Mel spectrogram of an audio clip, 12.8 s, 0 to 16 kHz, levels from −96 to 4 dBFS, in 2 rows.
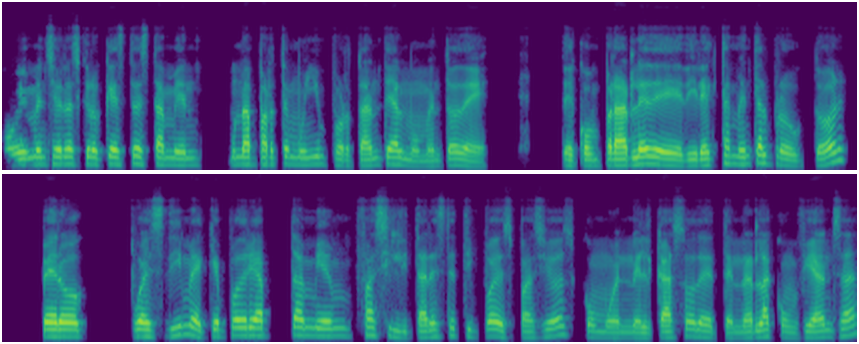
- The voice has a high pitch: No, medium, 145 Hz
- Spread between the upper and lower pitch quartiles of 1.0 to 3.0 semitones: No, average, 3.6 semitones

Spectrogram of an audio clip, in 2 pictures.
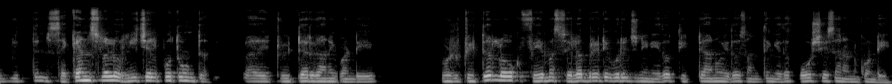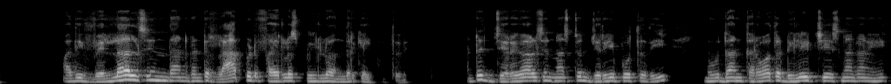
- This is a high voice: No, medium, 150 Hz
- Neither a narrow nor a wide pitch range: Yes, average, 3.4 semitones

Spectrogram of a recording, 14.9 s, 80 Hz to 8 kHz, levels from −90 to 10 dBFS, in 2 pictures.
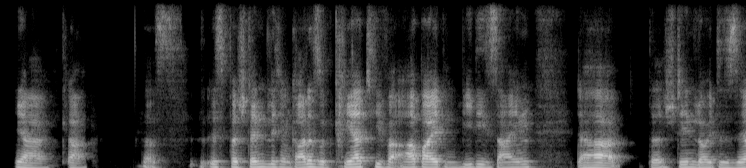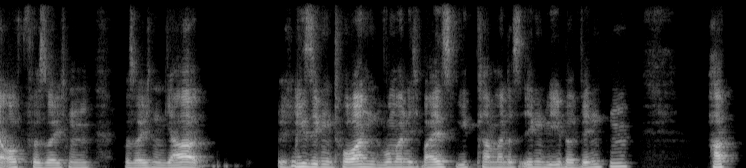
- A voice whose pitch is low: Yes, low, 130 Hz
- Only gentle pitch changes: Yes, narrow, 2.0 semitones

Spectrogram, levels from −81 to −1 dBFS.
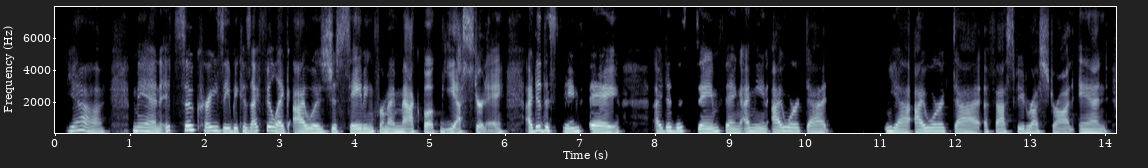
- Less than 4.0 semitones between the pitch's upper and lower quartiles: Yes, average, 3.5 semitones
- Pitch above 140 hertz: Yes, medium, 185 Hz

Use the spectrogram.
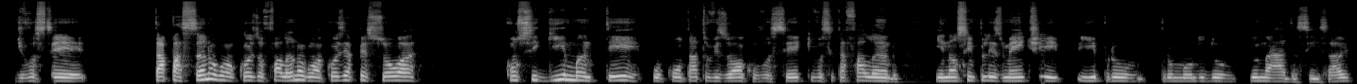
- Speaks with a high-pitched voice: No, medium, 165 Hz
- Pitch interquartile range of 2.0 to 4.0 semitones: Yes, average, 2.8 semitones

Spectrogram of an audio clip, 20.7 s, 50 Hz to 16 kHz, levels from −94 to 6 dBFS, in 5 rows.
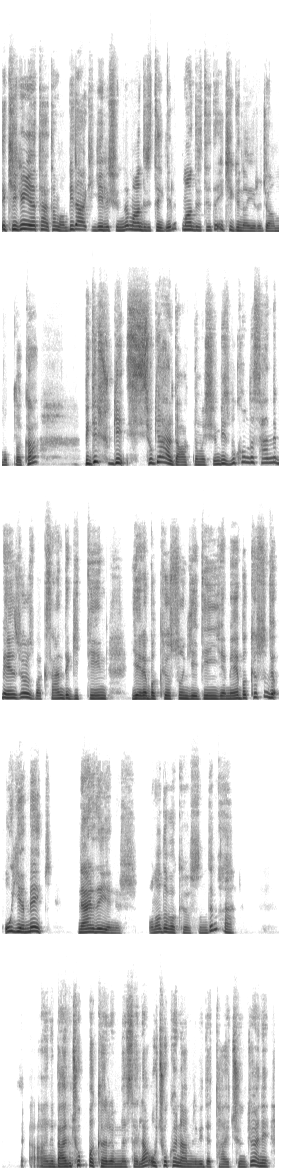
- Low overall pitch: No, high, 210 Hz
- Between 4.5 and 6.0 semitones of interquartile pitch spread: Yes, wide, 5.4 semitones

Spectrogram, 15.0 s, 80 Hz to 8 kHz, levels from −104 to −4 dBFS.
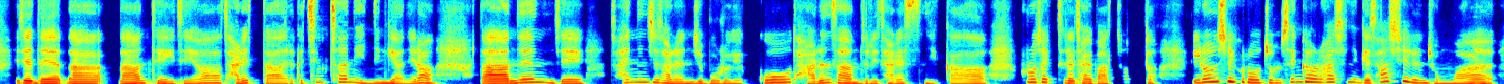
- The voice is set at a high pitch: Yes, high, 210 Hz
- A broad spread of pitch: Yes, wide, 7.7 semitones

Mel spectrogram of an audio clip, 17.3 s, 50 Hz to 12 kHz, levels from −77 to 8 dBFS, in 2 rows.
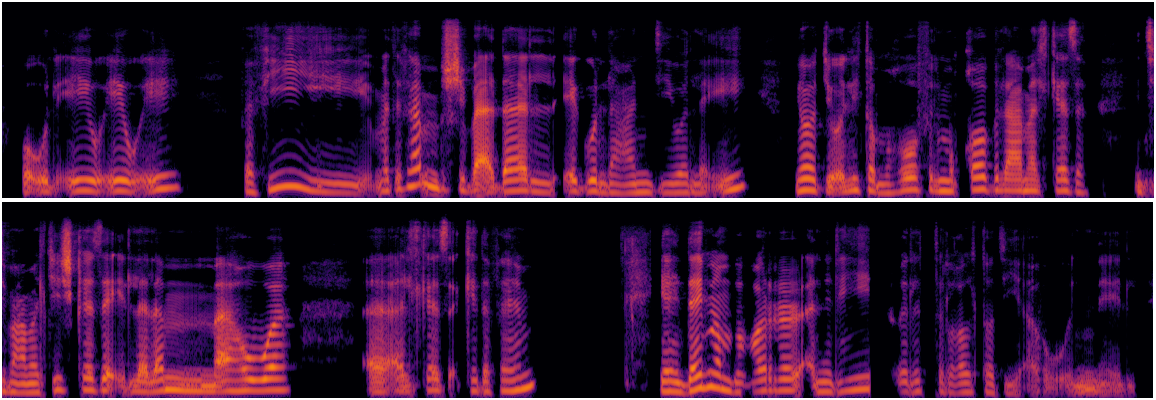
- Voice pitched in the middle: Yes, medium, 180 Hz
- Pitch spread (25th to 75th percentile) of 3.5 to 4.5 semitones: Yes, average, 4.1 semitones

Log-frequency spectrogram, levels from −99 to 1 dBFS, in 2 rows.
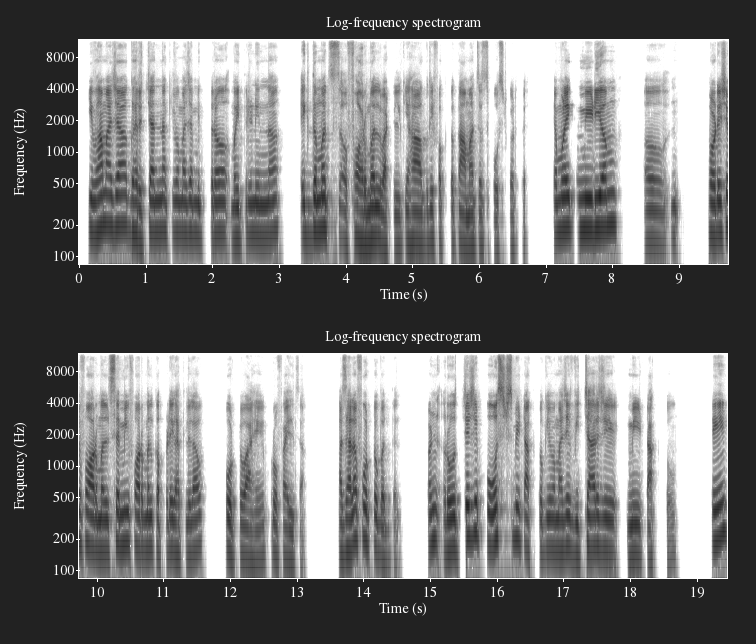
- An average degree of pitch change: Yes, average, 3.7 semitones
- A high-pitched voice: No, medium, 160 Hz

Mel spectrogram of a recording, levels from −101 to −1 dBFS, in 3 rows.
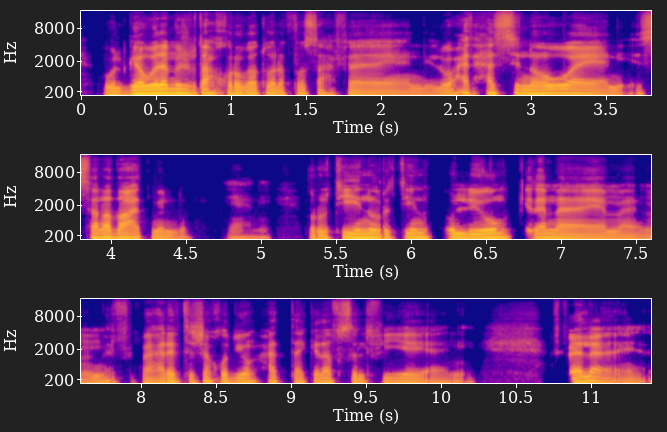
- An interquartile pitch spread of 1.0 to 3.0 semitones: Yes, average, 2.7 semitones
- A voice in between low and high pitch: No, low, 130 Hz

